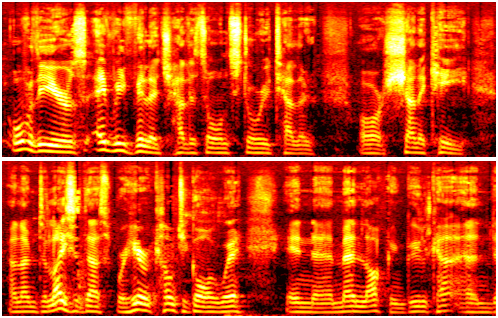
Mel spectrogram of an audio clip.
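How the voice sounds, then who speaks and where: An Irish man hosting a television show, informally introducing a performer. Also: fairly low pitch. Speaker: TV show host.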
